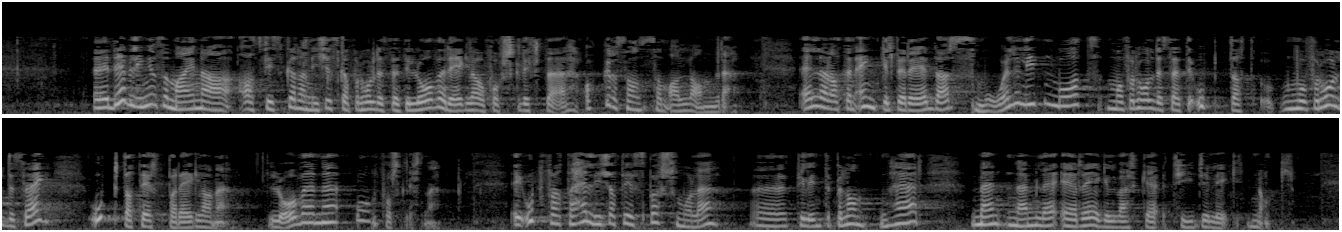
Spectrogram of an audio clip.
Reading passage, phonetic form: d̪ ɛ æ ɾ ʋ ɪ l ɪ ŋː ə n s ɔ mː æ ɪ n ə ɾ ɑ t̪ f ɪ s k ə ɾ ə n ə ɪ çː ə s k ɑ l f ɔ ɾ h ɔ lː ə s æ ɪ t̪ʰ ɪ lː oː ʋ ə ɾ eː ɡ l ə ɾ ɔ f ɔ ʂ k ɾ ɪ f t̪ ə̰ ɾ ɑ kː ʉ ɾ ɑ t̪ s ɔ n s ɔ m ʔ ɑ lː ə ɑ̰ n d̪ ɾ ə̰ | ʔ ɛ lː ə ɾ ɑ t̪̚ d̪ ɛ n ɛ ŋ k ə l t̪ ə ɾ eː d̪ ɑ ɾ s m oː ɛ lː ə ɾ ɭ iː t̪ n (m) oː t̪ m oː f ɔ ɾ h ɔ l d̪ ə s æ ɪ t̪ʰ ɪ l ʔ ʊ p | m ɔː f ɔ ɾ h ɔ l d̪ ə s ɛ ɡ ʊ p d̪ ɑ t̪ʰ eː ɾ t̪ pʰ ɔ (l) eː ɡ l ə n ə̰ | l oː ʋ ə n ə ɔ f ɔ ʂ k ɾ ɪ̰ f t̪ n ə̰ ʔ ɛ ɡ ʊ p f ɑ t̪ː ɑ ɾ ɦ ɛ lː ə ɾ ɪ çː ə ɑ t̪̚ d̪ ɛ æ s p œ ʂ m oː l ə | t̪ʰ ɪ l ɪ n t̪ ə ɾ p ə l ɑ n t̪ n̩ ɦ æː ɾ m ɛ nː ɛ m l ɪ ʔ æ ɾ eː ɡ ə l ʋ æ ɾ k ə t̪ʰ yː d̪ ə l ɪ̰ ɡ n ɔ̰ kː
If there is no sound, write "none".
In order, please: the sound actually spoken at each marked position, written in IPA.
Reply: b, ɾ

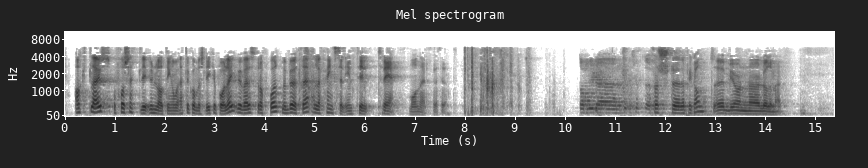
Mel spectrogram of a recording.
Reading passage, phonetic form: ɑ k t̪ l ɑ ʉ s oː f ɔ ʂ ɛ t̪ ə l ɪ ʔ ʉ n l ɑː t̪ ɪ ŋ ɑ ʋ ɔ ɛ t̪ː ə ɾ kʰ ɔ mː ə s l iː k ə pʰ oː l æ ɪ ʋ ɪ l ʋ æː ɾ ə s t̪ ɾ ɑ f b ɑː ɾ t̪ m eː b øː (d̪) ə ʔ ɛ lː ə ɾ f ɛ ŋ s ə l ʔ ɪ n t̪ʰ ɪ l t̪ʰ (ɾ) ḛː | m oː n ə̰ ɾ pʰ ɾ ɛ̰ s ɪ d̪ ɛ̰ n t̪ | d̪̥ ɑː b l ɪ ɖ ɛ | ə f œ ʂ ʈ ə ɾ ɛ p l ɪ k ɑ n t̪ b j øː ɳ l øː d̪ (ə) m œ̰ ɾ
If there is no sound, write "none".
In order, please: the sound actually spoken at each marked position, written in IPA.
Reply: t̪, ɾ, ə

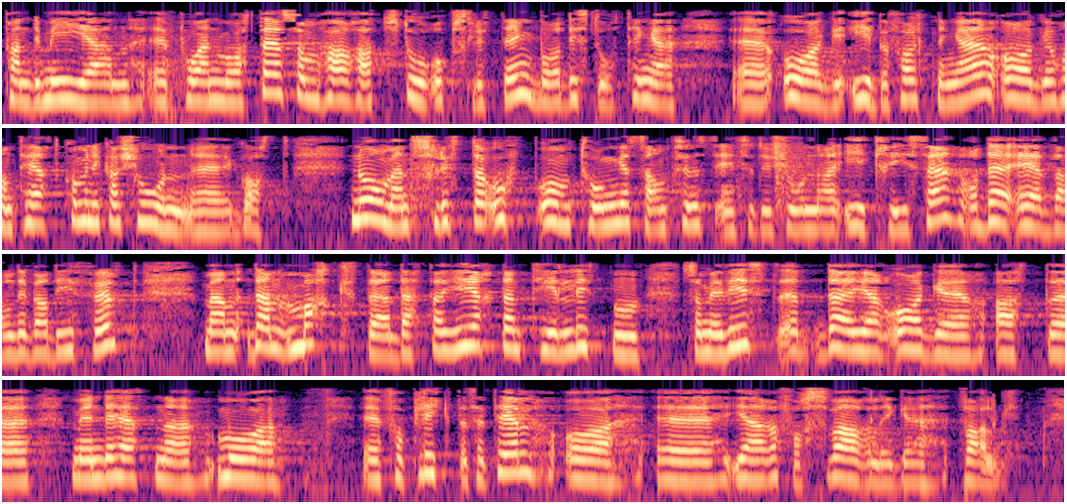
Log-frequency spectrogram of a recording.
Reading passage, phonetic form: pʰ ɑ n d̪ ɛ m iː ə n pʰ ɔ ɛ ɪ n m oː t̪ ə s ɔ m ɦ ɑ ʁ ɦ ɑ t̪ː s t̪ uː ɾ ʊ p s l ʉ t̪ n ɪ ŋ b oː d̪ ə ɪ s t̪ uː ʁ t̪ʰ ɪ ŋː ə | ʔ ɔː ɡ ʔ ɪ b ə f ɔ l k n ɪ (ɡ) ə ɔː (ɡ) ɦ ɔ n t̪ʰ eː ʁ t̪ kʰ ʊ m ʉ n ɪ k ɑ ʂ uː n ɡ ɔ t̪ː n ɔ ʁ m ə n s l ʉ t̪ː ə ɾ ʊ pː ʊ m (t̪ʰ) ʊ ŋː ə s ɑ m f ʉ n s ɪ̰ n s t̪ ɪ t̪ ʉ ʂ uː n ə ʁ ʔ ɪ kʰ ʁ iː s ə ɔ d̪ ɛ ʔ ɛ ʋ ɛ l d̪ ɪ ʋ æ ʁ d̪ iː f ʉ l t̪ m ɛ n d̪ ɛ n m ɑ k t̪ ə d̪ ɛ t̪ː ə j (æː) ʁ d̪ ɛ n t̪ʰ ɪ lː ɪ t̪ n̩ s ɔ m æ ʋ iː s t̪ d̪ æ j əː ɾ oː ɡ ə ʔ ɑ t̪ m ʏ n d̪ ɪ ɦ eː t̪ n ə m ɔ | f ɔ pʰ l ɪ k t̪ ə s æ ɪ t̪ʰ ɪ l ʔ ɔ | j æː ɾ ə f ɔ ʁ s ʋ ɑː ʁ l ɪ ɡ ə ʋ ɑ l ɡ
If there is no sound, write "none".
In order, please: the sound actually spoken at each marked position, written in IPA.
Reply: ŋ, ɡ, t̪ʰ, iː

